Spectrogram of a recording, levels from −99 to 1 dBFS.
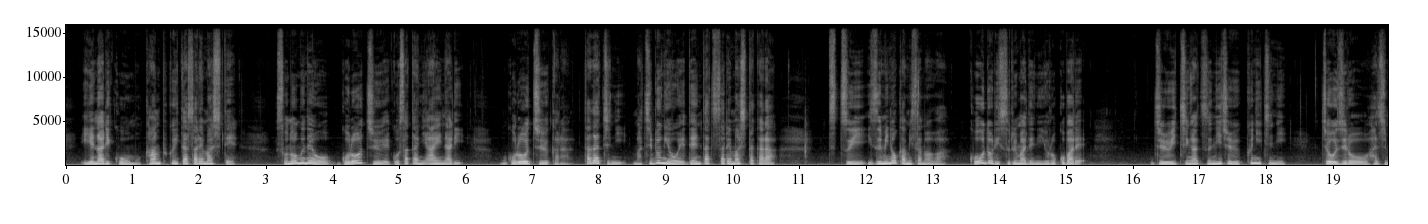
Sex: female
